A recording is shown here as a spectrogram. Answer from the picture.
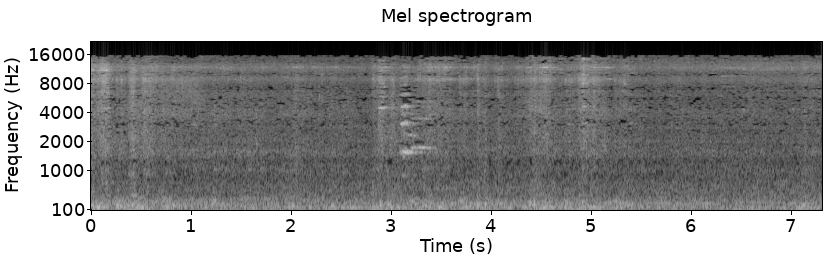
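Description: Long passenger train's coaches passing, a steady low rumble of steel wheels on rail, with a brief high wheel squeal about three seconds in.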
